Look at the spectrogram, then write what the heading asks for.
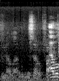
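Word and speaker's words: Milla: And I will call you Mia if you prefer, but your name is pronounced Mila, so fuck.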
